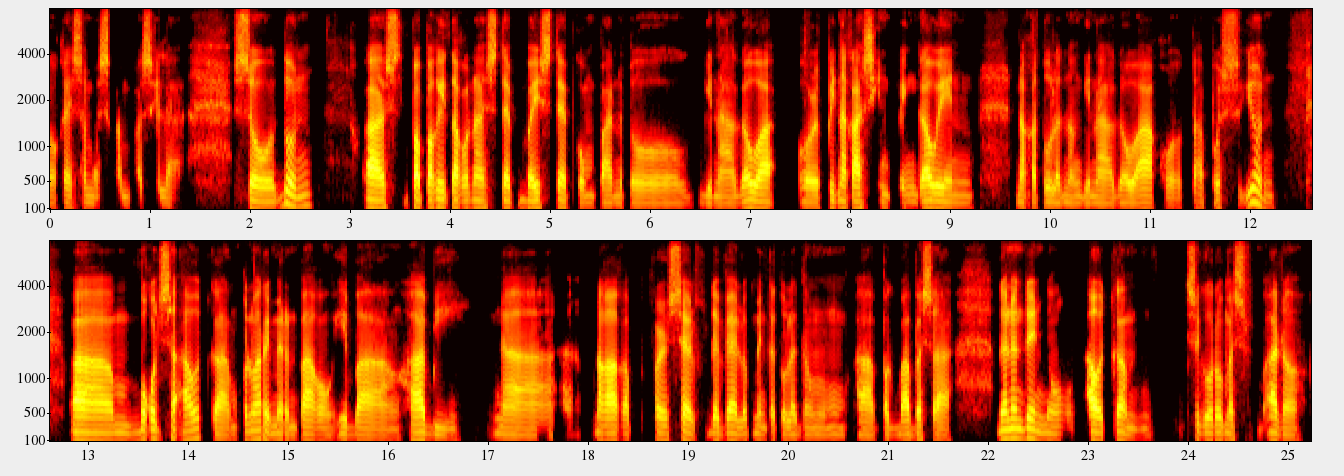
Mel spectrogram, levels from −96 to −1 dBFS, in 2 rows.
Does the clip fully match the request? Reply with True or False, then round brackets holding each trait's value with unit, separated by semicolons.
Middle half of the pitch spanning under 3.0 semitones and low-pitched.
True (2.6 semitones; 105 Hz)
